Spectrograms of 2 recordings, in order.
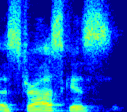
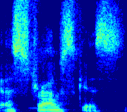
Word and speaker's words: Astrauskas: We kind of grew up with the Astrauskas. That was how my family kind of pronounced it, but the Lithuanian, it's actually Astrauskas is how you pronounce it. Astrauskas.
